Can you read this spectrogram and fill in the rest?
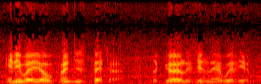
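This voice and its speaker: An actor playing an easygoing former doctor turned riverboat captain in a 1940s radio drama, with a hesitant manner. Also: male voice, medium pitch, sing-song, fast talker, lightly acted. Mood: mild, explaining. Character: older French riverboat captain, once a doctor. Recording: noisy 1940s radio broadcast.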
